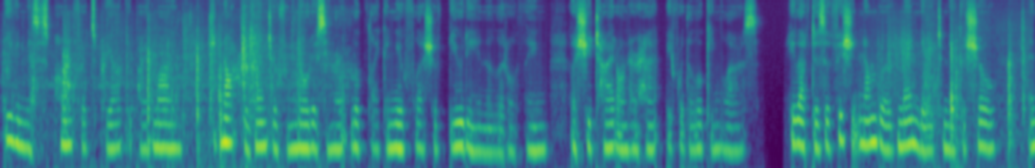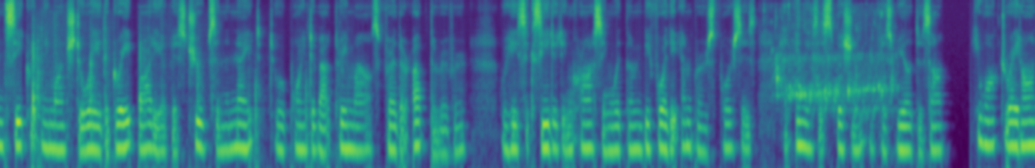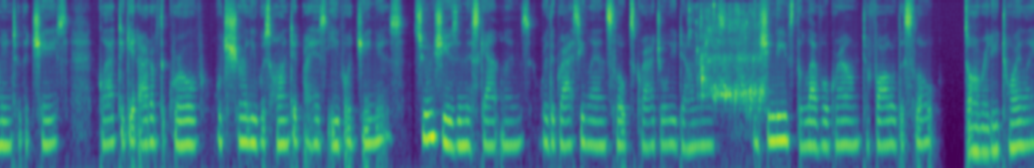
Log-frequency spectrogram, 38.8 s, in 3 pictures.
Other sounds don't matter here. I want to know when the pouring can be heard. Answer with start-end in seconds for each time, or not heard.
2.8-4.5, 22.4-24.2, 34.5-35.5.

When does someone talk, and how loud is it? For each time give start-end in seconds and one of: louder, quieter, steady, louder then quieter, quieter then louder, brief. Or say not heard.
0.0-38.7 steady.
